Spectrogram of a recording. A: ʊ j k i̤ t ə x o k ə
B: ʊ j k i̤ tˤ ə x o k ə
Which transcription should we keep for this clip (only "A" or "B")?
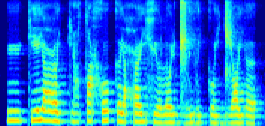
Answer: B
